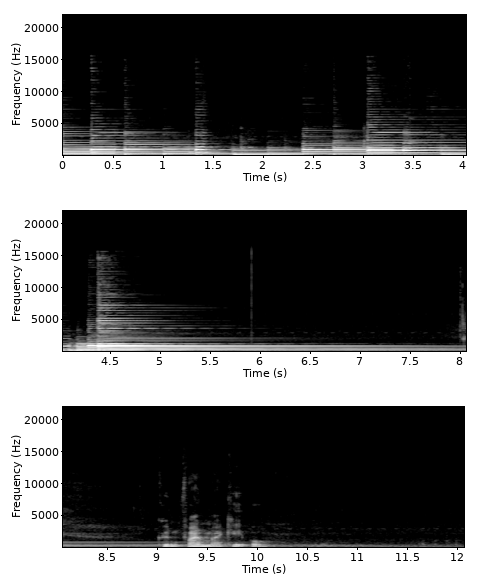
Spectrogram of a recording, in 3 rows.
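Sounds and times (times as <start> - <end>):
resonator guitar notes and chord: 0.0 - 11.3.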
